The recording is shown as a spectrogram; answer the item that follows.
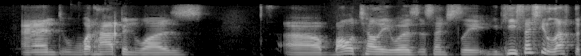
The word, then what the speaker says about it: Balotelli: I think it's Balotelli. – Balotelli.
